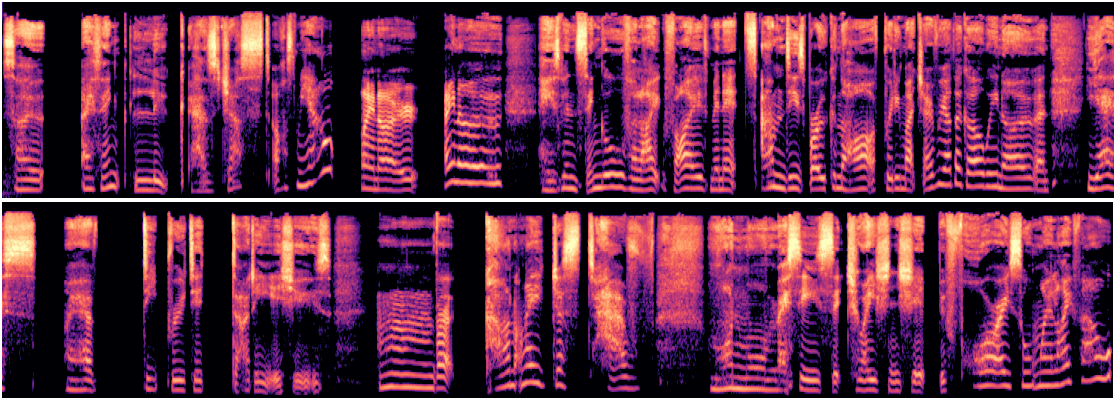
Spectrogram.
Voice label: Drama; home studios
